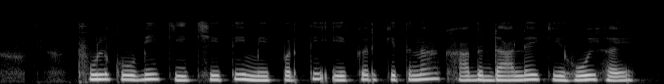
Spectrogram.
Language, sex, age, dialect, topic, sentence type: Maithili, female, 25-30, Bajjika, agriculture, question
